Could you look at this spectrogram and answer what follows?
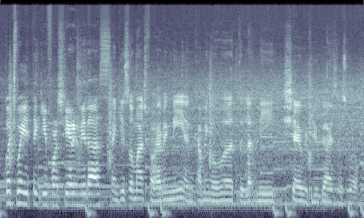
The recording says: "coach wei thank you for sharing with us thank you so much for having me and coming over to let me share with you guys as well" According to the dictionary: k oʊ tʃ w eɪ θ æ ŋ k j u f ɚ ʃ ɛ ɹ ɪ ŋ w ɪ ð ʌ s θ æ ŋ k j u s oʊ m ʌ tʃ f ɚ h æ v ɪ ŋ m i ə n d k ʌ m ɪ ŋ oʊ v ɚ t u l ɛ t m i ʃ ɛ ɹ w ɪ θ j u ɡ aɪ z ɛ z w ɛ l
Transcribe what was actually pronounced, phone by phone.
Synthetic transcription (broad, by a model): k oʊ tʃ w eɪ t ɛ ŋ k j u f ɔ ʃ ɛ ɹ ɪ ŋ w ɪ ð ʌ s t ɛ ŋ k j u s oʊ m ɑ tʃ f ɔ h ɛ v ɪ ŋ m i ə n k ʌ m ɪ ŋ oʊ v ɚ t u l ɛ t m i ʃ ɛ ɹ w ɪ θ j u ɡ aɪ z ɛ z w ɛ l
